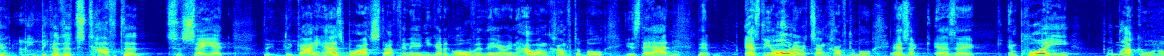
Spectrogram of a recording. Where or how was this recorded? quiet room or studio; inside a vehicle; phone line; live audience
live audience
